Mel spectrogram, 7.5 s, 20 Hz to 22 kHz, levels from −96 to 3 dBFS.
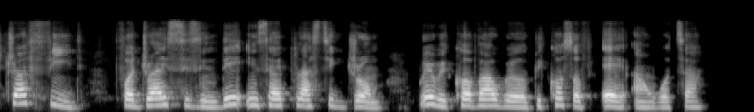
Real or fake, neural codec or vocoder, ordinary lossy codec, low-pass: fake; codec, 24 kHz, 3.1 kbps, DualCodec; none; 10.8 kHz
